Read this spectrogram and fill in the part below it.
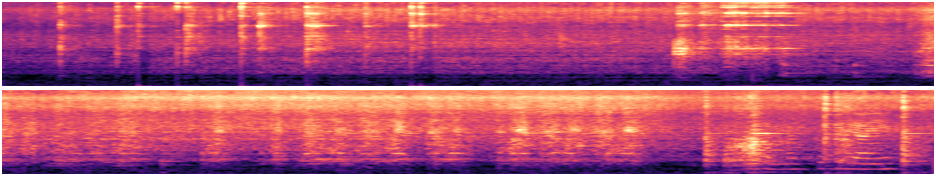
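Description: Garlic ginger paste sizzles and fries in a hot pan for a chicken, spinach and potato dish, with a utensil stirring and scraping steadily throughout and occasional clinks against the pan's edge.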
